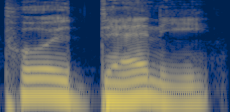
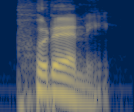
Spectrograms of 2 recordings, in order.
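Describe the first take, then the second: First: The T sounds like a slower, full D. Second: The T is a very quick flap. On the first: The speaker calls it wrong. "That's that's wrong. That's a D" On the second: The speaker calls it right. "it's got to be super fast"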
